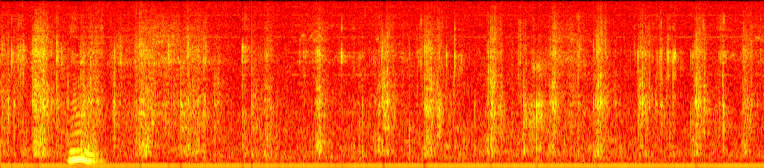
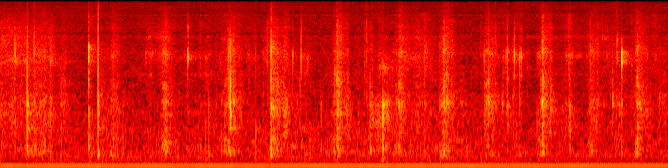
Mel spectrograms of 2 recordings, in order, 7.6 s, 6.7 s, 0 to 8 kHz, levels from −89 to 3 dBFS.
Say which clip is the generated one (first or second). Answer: second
